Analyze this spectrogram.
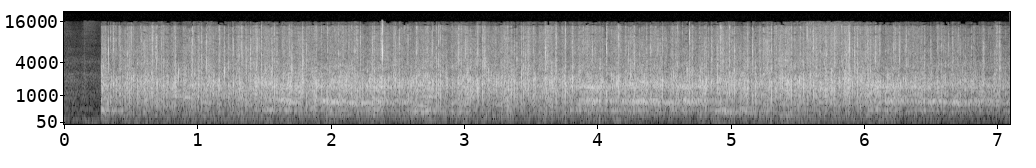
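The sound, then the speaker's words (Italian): A whole football stadium crowd applauds their team's relegation: dense, steady clapping that starts abruptly and holds at an even, loud level to the end, with no distinct voices rising above it. “Questi sono gli applausi del Matusa per il Frosinone. Uno stadio intero che applaude una retrocessione.”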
